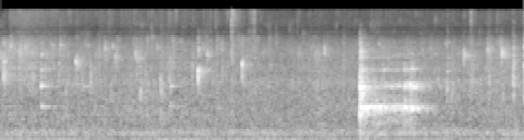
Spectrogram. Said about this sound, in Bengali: সুন্দর করে পেঁয়াজগুলো ভেজে নেব।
